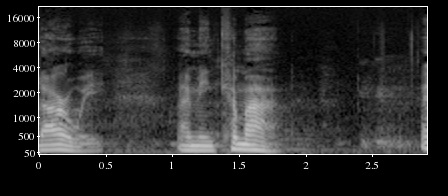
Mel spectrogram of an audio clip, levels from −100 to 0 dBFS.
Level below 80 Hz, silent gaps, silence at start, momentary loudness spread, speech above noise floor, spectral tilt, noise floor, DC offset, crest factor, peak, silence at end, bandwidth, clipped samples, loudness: -66 dBFS; none; 0 s; 20 LU; 31 dB; -7.5 dB/octave; -59 dBFS; under 0.1%; 22 dB; -10 dBFS; 0 s; 18 kHz; under 0.1%; -28 LUFS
